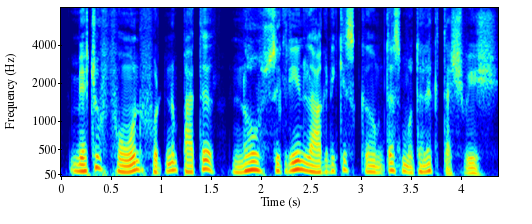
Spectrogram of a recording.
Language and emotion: Kashmiri, fearful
